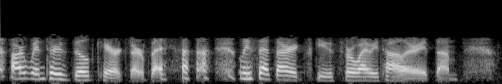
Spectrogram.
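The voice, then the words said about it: Minnesota accent. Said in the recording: “my Minnesota accent”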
